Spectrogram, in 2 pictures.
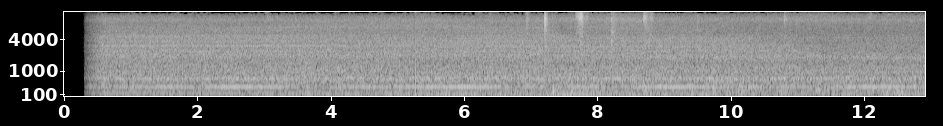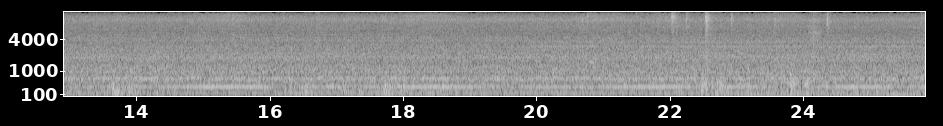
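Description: Inside a train carriage as the train pulls away and gathers speed: a steady machinery hum with a few held tones over the rumble of the wheels on the track, and a few faint clicks.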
